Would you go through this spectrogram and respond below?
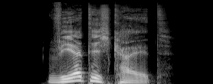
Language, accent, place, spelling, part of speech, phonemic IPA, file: German, Germany, Berlin, Wertigkeit, noun, /ˈveːɐ̯tɪçkaɪ̯t/, De-Wertigkeit.ogg
- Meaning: 1. valence 2. valency 3. quality, value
